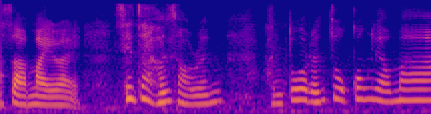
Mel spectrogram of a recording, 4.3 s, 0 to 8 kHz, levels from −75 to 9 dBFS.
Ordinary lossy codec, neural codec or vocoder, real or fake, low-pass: none; none; real; 7.2 kHz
